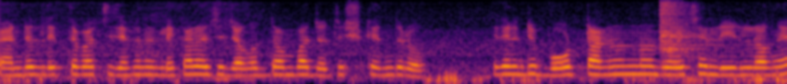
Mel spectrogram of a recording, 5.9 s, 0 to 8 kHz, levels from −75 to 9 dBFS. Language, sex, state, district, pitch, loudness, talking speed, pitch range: Bengali, female, West Bengal, Malda, 235 Hz, -18 LUFS, 140 wpm, 225-245 Hz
